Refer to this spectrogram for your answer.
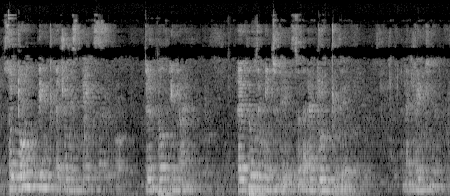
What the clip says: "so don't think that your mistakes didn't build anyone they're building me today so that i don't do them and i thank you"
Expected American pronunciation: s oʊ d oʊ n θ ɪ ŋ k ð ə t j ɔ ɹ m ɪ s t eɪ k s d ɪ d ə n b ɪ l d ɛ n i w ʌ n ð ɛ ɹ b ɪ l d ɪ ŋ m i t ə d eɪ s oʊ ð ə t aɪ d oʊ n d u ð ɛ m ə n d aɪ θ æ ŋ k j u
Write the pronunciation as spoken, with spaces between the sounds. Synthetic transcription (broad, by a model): s oʊ d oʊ n θ ɪ ŋ k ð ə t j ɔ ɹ m ɪ s t eɪ k s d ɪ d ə n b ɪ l ɛ n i w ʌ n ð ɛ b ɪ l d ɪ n m i t ə d eɪ s oʊ ð ə t aɪ d oʊ n d u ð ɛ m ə n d aɪ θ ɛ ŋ k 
